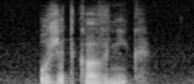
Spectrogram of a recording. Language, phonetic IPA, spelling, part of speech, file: Polish, [ˌuʒɨtˈkɔvʲɲik], użytkownik, noun, Pl-użytkownik.ogg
